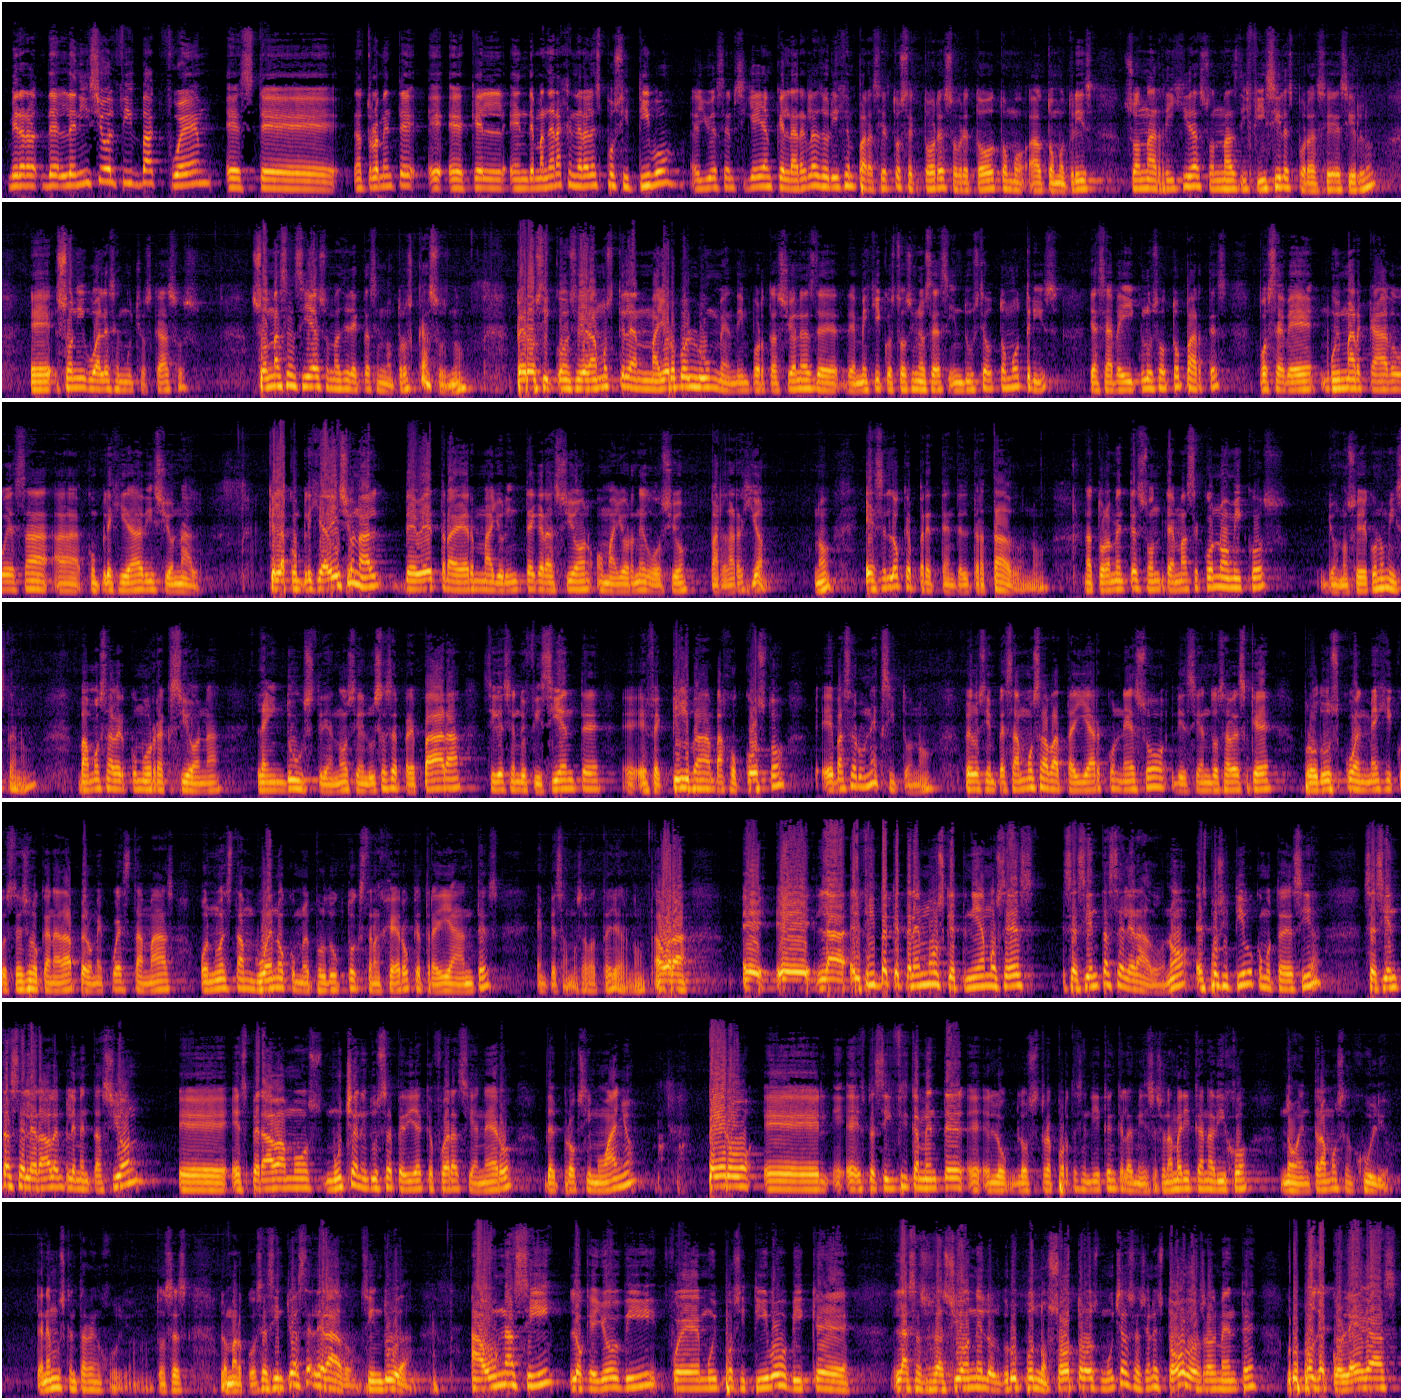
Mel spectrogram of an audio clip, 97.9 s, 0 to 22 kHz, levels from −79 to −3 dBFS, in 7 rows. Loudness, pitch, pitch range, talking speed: -19 LUFS, 135 Hz, 120-150 Hz, 170 wpm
